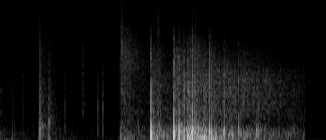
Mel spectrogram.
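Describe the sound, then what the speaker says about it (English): Leftover New Year's fireworks go off in a string of pops and bangs, building into a dense, loud crackling barrage before cutting off. "I still got fireworks from the New Year's time"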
